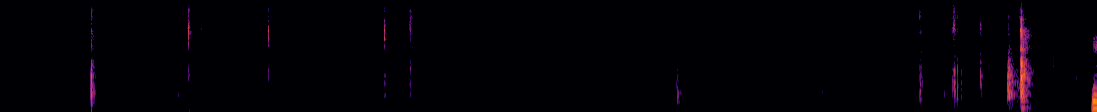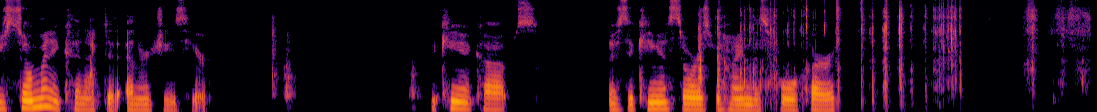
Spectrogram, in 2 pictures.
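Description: Cards shuffle and tap against each other.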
